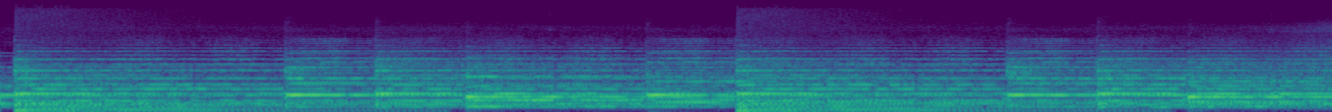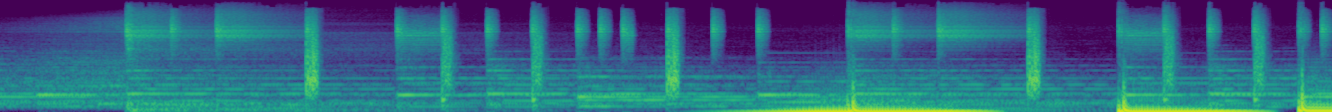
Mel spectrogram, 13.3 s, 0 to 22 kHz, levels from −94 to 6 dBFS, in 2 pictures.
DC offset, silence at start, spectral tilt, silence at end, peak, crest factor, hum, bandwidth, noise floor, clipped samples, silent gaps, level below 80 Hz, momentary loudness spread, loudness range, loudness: under 0.1%; 0 s; -4.5 dB/octave; 0 s; 0 dBFS; 12 dB; none; 14.5 kHz; -36 dBFS; 0.1%; none; -14 dBFS; 22 LU; 17 LU; -15 LUFS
